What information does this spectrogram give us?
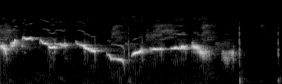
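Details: White-rumped shama, said to have a fighter's mentality and be ready for competition, giving a continuous stream of clear whistled notes wavering up and down for over two seconds, ending with a few soft clicks.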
